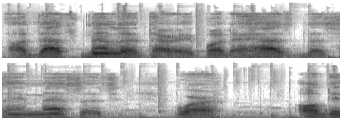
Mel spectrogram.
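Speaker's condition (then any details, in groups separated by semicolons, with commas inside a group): ALS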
